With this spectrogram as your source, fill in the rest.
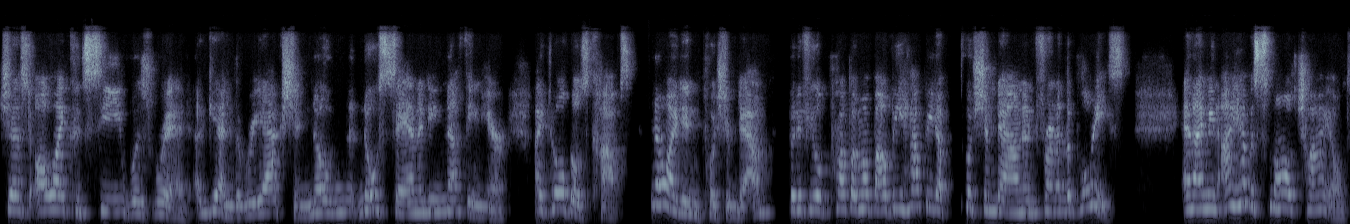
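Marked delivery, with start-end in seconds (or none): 6.5-11.3 heated, defiant, furious anger. Retelling what was told to the police: retelling an angry reply. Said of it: "I got so angry".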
